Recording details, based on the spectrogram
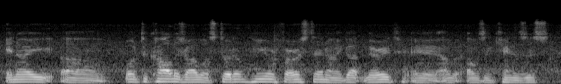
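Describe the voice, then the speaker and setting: A middle-aged man speaks in a low, soft-edged voice, addressing his viewers in a halting, searching way full of "um" and "uh". The recording is dull and lo-fi. A faint hiss sits underneath. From Turkey. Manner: halting, searching for words with frequent "uh" and "um" pauses. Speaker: video host. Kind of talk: casual opinion monologue to camera. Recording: dull lo-fi sound with faint noise.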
